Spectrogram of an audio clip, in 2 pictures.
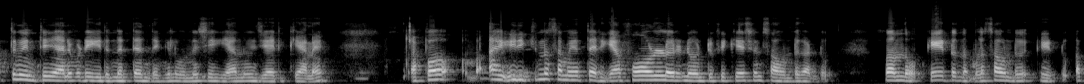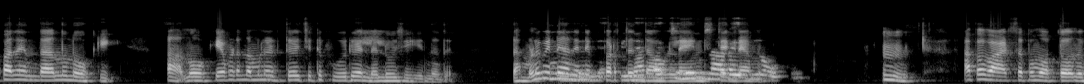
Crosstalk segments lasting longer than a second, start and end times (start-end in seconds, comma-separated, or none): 16.5-18.4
